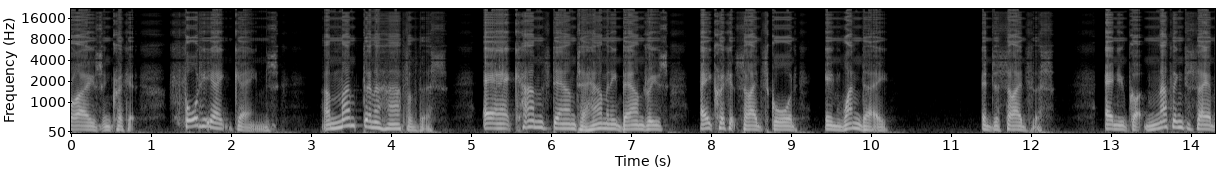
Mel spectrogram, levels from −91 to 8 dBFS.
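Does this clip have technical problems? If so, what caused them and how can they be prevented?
Yes: imaging from sample-and-hold upsampling runs throughout. The 8 kHz speech was repeated sample by sample to 44.1 kHz, leaving mirrored fizz at 4 to 8 kHz, about 18 dB down, moving opposite the pitch. Interpolating with a proper low-pass filter prevents it.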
